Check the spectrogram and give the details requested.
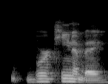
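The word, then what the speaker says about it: Burkinabe: hello hello your word is werekinabe murkinabe may have the definition burkina bay means relating to the landlocked republic in western africa or its inhabitants burkina bay may have the language of origin please working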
